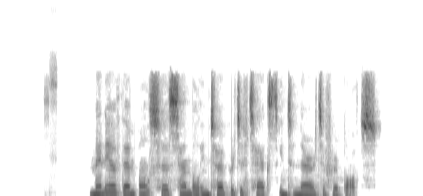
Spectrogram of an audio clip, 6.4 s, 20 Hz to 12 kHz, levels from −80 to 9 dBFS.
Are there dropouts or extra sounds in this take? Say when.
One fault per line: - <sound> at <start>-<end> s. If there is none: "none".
- laugh at 0.6-0.9 s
